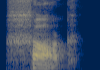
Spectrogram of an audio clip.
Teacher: Uzun a və sonda boğu R.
